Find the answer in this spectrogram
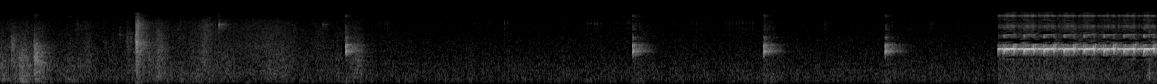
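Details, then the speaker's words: Faint regular ticks, then a loud continuous alarm from an Angelcare baby movement monitor after no movement is sensed for about six seconds, demonstrated by lifting the baby out of the crib. "I put my son in the bed just to demonstrate to you how this alarm works now I'll take him up and we'll see how long it takes for a sensor"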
